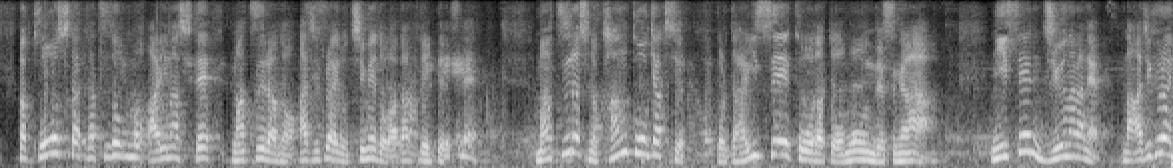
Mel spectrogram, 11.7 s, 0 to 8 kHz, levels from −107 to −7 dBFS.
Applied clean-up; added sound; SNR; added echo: neural separator model SepFormer DNS4.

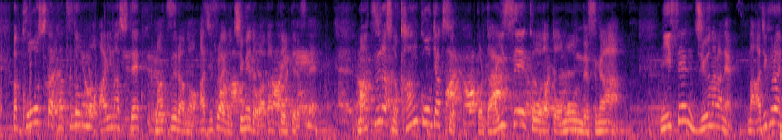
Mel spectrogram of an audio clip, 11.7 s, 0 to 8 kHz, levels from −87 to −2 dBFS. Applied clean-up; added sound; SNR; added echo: none; Livestock, farm animals, working animals; 4 dB; reverberation time 1.1 s.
